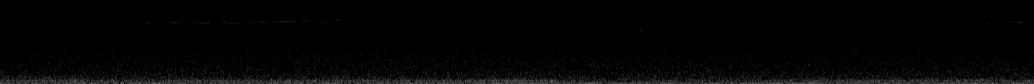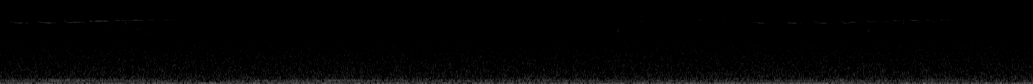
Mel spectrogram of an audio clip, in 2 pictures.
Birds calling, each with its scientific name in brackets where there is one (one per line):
Yellow-rumped Warbler (Setophaga coronata)
Golden-crowned Kinglet (Regulus satrapa)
